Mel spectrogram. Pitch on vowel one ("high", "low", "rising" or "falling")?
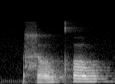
rising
